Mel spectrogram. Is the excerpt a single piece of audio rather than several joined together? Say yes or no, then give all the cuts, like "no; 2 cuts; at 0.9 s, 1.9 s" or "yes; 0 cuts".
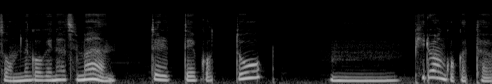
no; 2 cuts; at 1.5 s, 2.0 s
